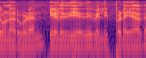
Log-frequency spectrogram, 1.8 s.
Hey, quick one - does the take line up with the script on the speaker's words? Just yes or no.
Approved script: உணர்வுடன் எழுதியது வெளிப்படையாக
yes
